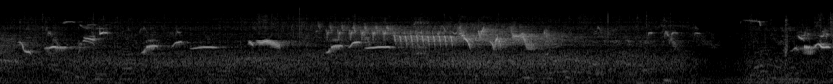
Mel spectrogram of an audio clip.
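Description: Small birds singing: short rising chirps and quick trills, repeated many times over a faint steady background hiss.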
